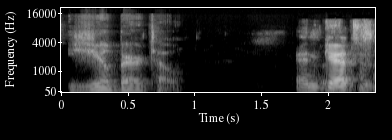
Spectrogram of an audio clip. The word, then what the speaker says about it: Gilberto: So in Portuguese, the G is soft, so it's Gilberto.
